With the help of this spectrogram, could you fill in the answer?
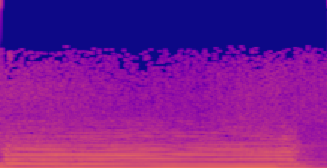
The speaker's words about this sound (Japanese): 汽笛の音はブブゼラじゃないですから、ね、注意していただきたいのこれはあの 蒸気タービン船の大西丸の汽笛の音を使ってますから ブブゼラではないです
